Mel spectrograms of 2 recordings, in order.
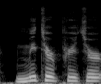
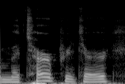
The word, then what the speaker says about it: Meterpreter: write meter printer so it's either pronounced that as meterpreter or materpreter it depends on the country that you live in i believe so i'm going to call this meterpreter and it's spelled as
